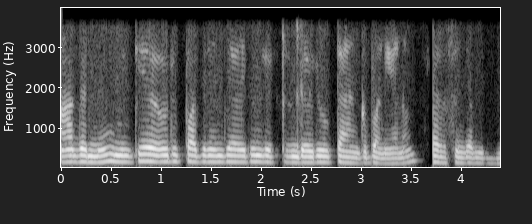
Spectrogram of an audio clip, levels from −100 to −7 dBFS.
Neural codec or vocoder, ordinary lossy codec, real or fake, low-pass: none; none; real; 3.6 kHz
